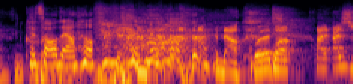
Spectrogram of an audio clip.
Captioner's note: all laughing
